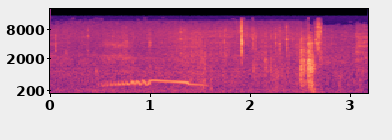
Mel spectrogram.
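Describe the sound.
A caged bird gives one faint, drawn-out, dove-like coo that holds and then trails off, followed later by a brief burst of chirping.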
